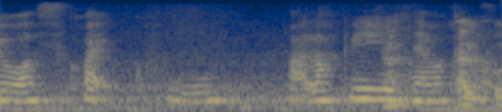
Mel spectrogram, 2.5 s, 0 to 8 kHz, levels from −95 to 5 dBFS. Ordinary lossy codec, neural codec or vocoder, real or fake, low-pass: none; none; real; 7.2 kHz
